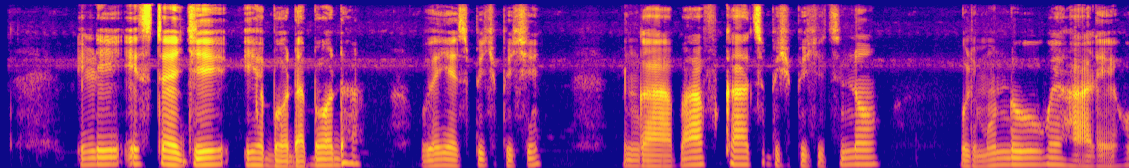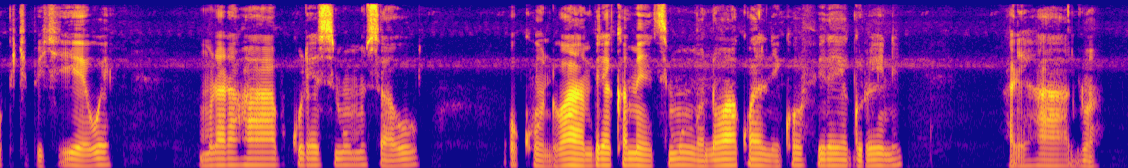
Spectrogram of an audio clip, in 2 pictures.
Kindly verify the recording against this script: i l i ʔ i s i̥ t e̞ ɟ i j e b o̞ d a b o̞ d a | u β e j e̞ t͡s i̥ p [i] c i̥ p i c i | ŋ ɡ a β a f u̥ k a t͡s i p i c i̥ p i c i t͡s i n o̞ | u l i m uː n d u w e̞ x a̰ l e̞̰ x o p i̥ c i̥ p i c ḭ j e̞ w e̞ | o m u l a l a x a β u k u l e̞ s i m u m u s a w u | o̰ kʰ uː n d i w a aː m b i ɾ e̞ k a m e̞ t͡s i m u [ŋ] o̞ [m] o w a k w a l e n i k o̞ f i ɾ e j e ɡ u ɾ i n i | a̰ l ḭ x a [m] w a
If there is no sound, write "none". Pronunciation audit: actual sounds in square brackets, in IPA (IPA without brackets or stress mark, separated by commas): i, ŋ, n, ɲ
